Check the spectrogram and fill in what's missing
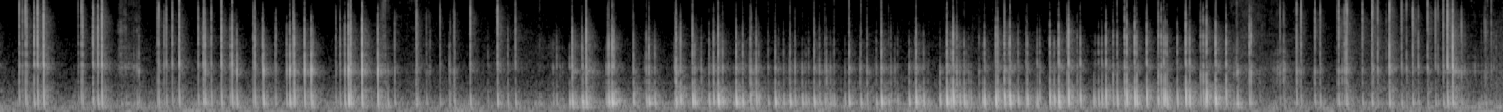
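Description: Long nails tap and scratch the curved sides of a large, empty, white hollow plastic dome lamp shade. The result is a dense run of quick, dry clicks and scratchy scrapes with a hollow mid-range body and bright edges. Each tap dies away almost at once.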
